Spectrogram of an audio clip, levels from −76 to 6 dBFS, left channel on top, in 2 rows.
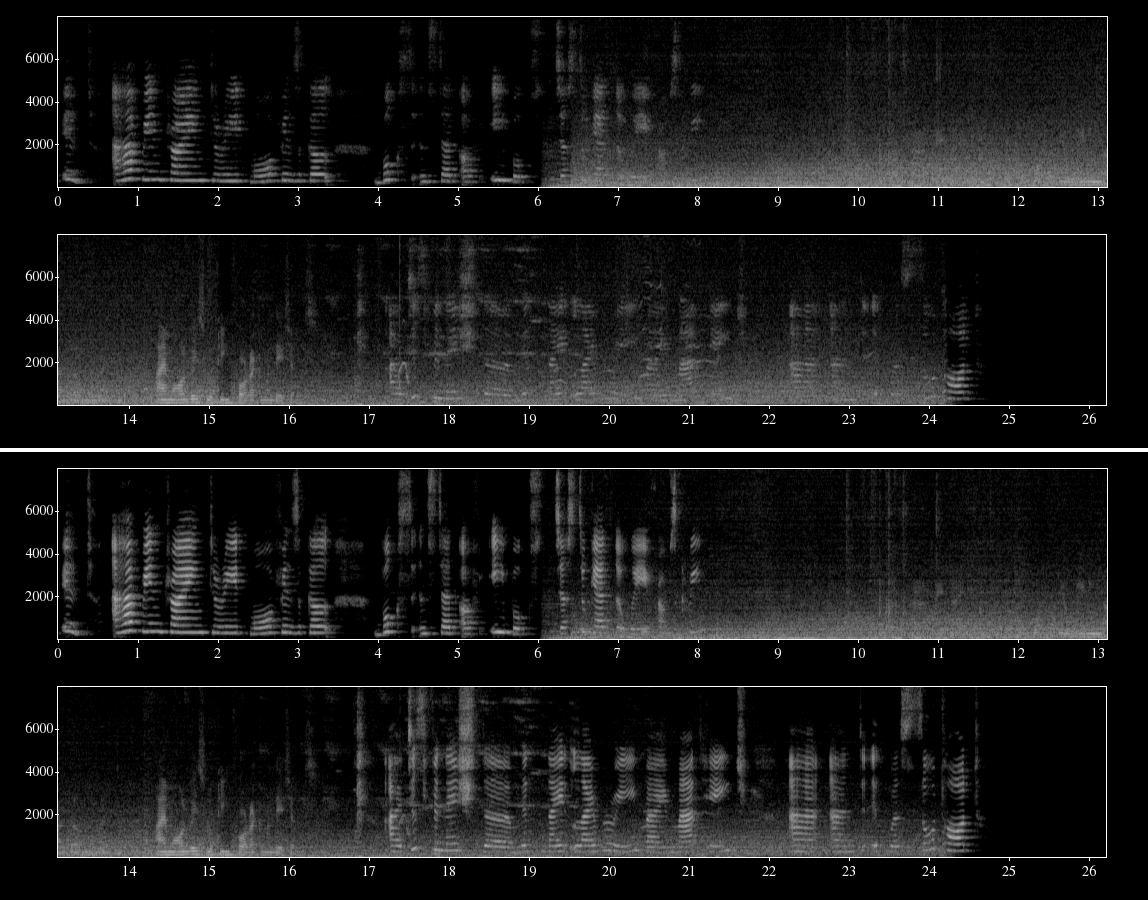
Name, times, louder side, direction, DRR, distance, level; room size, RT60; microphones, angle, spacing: voice 1, 0.0-8.1 16.8-24.9, right 7 dB, 60° right, 0.5 m, -33 dB
sound 1, 6.0-19.6, equal, 15° right, 1.6 m, -38 dB
sound 2, 6.4-24.2, left 3 dB, 65° left, 0.7 m, -36 dB
voice 2, 9.7-16.6, left 1 dB, 5° left, 0.3 m, -34 dB
8.9 x 5.1 x 2.5 m
head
